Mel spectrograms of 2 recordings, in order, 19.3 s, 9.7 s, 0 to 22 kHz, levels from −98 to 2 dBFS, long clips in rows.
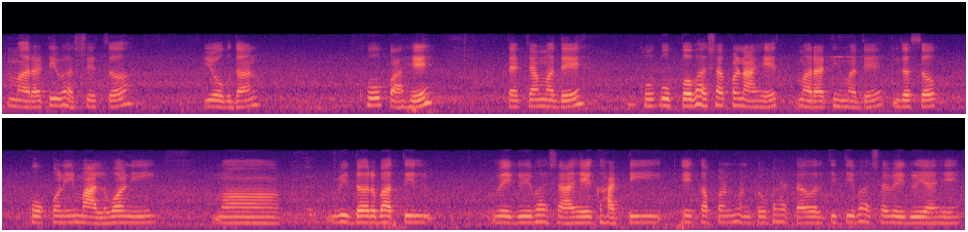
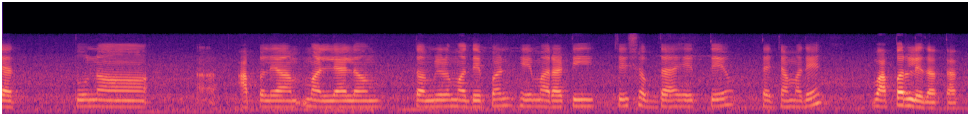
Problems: constant background noise, background conversations at intervals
